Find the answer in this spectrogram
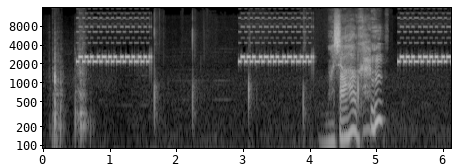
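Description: Mobile phone ringing: a high electronic ring tone in three bursts of a little over a second each, separated by short pauses. A man gives a brief vocal exclamation between the second and third rings.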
